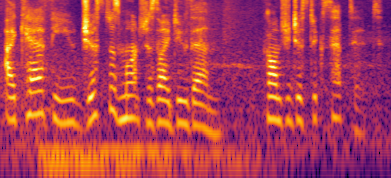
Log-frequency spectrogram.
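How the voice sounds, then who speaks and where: A woman's voice: fairly low pitch, expressive, moderate pace, a little hiss or hum, lightly acted. An actress playing a composed, resolute woman leader with dry wit in a video game, speaking directly. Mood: pleading. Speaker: leader, inquisitor. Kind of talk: video game cutscene acting.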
